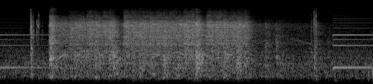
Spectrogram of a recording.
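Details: 2007 Saturn Ion 2.4 Ecotec with intermittent crank no start and code P0336: starter cranks at even speed but the engine never catches; faulty crankshaft position sensor giving mixed signals, not the starter.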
